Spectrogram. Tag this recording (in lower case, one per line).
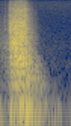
tearing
